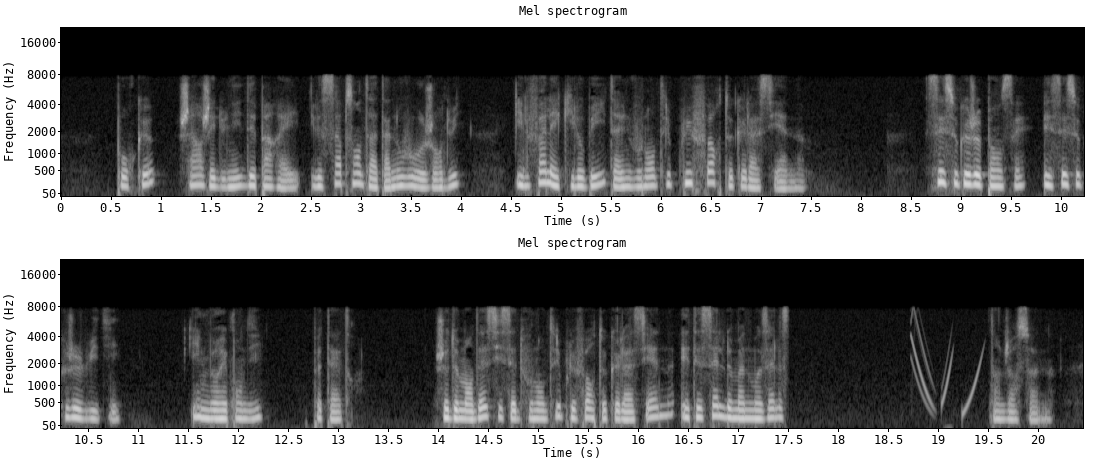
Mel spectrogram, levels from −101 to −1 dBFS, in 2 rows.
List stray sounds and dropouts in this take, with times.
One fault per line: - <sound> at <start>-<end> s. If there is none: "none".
- chirp at 18.7-19.5 s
